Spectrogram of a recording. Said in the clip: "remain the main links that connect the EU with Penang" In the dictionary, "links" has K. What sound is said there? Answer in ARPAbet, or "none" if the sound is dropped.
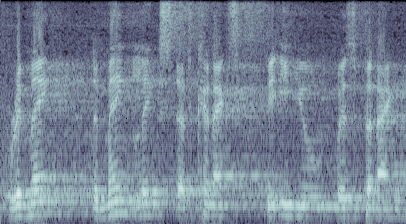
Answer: K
